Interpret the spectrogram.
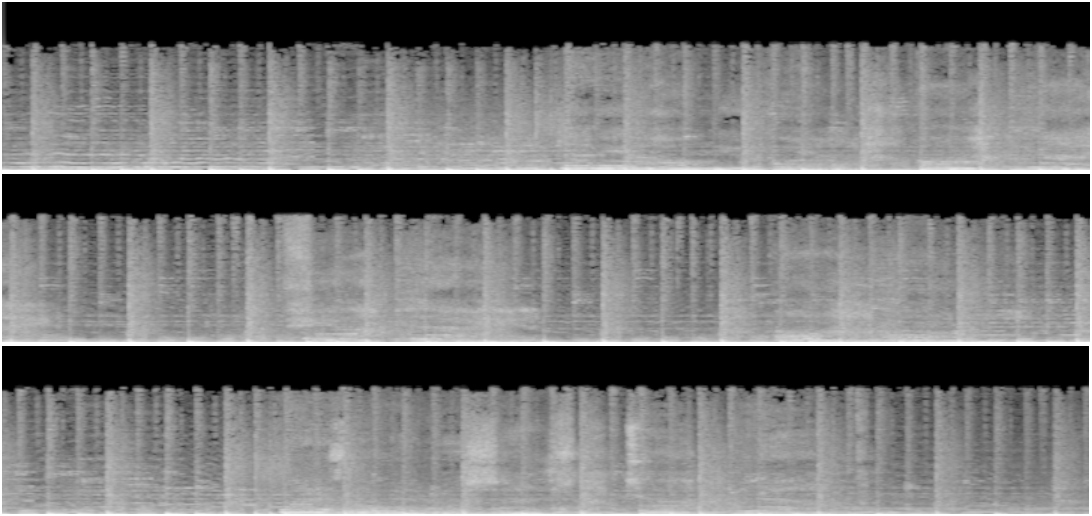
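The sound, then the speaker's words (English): A layered electronic dance track made with vintage synthesizers plays loud and continuous, with thick synthesizer lines and a deep bass riding over a steady, driving beat, and no voices talking over it. “I think it's just such a layered, aurally intricate electronic dance song.”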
